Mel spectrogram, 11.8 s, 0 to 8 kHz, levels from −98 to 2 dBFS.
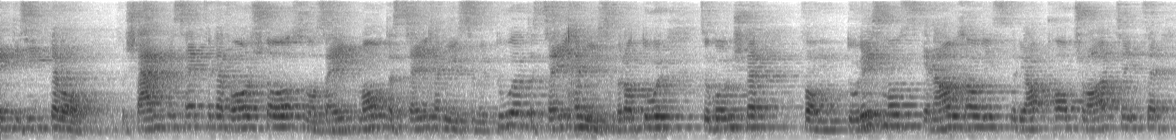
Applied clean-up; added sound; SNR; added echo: none; none; none; reverberation time 1.0 s.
